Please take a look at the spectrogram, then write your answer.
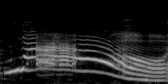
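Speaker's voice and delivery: long, very high mock-amazed wow; exaggerated awe. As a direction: stretch it out in hammed-up wonder. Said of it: "we'd be all like".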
